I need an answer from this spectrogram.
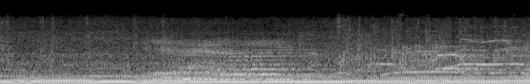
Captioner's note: crowd cheering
